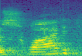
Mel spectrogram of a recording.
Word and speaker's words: Swad: my name is swadd it's an odd name just remember it rhymes with odd swad someone told me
